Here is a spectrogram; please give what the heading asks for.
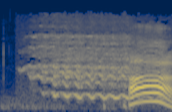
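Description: A single loud, clear horse whinny with a quavering, trembling pitch that rises into a brief arched squeal before cutting off.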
